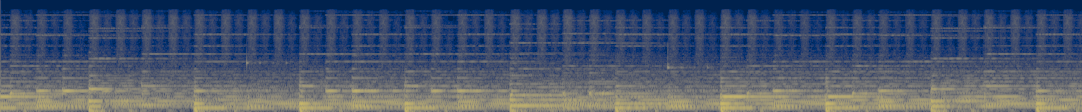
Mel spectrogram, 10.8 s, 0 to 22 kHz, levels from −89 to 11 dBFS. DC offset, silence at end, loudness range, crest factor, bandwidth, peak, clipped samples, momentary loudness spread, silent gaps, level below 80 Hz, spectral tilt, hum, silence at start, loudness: under 0.1%; 0 s; 2 LU; 18 dB; 15.5 kHz; -2 dBFS; under 0.1%; 6 LU; none; -32 dBFS; -8 dB/octave; none; 0 s; -20 LUFS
